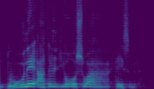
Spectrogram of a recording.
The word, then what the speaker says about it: 눈: 여호와의 종 모세가 죽은 후에 여호와께서 모세의 수종자 눈의 아들, 그러니까 요수아의 육신의 아버지는 눈이라는 사람입니다. 그 발음을 이거 눈 이렇게 발음한 게 좀 길게 해야 돼.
